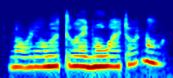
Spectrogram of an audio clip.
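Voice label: Voice Acting es, female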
